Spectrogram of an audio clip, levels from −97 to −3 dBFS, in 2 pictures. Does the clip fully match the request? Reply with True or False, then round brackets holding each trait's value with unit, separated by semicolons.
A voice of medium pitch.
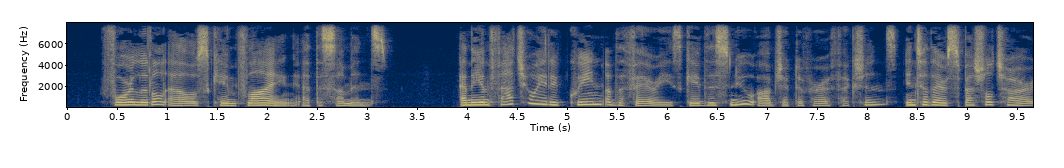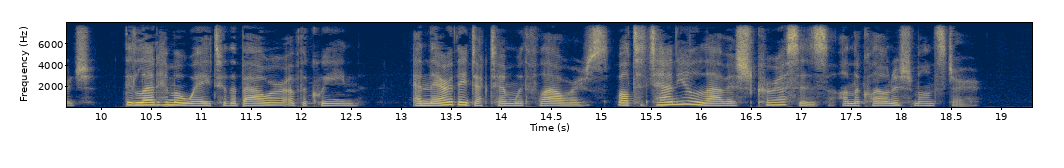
False (205 Hz)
